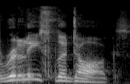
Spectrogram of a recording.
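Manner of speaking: high, loud yelled-out call, projected far. Voicing a character calling out from the arena's edge: yelling out. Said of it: "he yells out".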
